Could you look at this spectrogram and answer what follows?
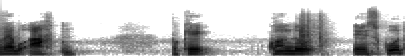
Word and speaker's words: acht: Então, achten. Achten. O número 8 para antes, para no T. É um T mudo.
